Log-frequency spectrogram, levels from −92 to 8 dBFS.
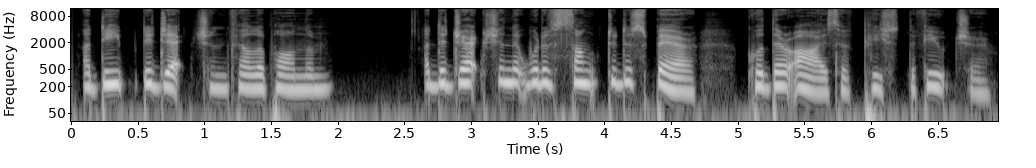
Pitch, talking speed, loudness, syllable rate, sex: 195 Hz, 175 wpm, -19 LUFS, 5.2 syllables/s, female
